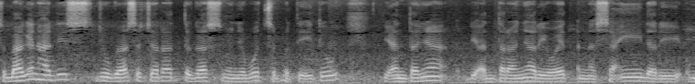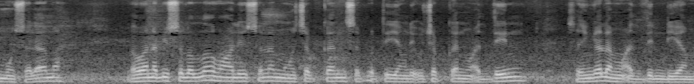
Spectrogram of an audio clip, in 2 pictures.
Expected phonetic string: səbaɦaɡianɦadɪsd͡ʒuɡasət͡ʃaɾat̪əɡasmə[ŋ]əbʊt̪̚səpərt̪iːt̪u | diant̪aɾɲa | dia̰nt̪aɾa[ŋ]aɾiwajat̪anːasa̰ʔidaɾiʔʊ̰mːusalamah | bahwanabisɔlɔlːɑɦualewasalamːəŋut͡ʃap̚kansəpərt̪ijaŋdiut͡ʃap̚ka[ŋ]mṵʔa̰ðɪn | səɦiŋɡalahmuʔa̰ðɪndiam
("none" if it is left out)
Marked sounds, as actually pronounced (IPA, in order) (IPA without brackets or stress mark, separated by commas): ɲ, ɲ, n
